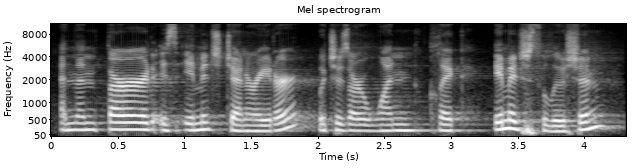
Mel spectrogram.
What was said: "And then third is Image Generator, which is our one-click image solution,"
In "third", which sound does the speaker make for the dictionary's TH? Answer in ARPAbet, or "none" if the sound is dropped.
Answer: TH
